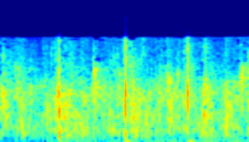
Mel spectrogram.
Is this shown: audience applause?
yes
